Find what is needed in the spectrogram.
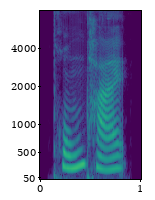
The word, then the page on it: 铜牌: tóng pái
